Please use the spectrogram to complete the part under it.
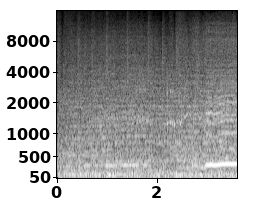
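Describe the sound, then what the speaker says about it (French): A motorcycle chase roars through the streets of Paris in Mission: Impossible – Fallout, with a dense, continuous engine drone and traffic noise, and a rising engine whine that swells louder near the end. "Ah, la fameuse cascade de Tom en moto dans Paname."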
